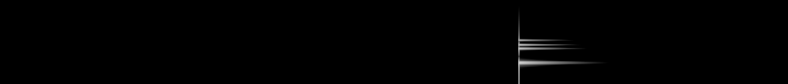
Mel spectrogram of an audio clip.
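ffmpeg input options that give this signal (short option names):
-f lavfi -i "aevalsrc='0.316*pow(10,-3*t/0.84)*sin(2*PI*1020*t)+0.237*pow(10,-3*t/0.682)*sin(2*PI*2040*t)+0.178*pow(10,-3*t/0.646)*sin(2*PI*2448*t)+0.133*pow(10,-3*t/0.604)*sin(2*PI*3060*t)':d=1.55:s=44100"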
